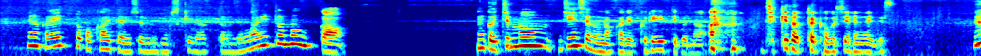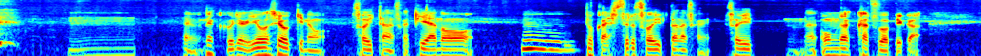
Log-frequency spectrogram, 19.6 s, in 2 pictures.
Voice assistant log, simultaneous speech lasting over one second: none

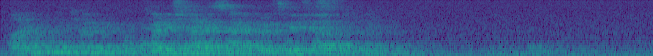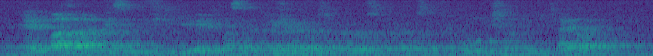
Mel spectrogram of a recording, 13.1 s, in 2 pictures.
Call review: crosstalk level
present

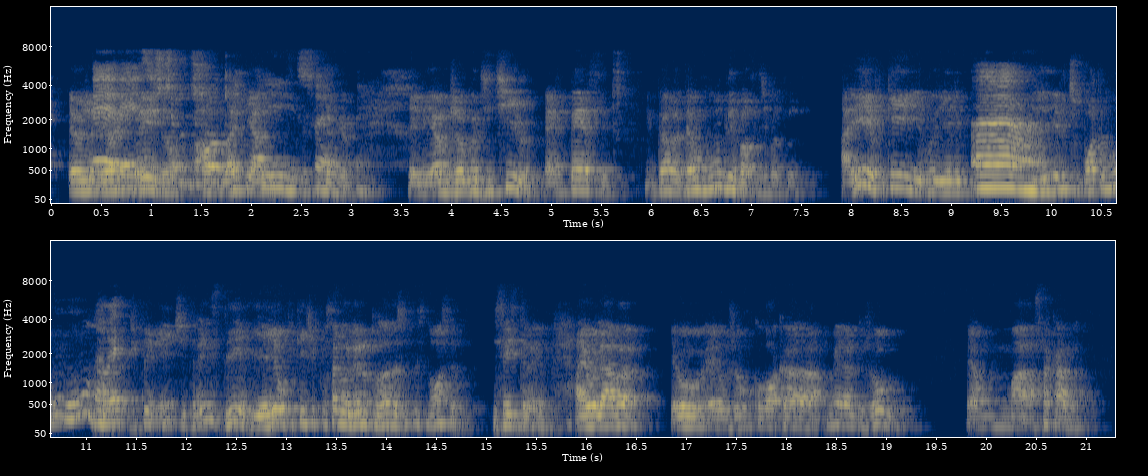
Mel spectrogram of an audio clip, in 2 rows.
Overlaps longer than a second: present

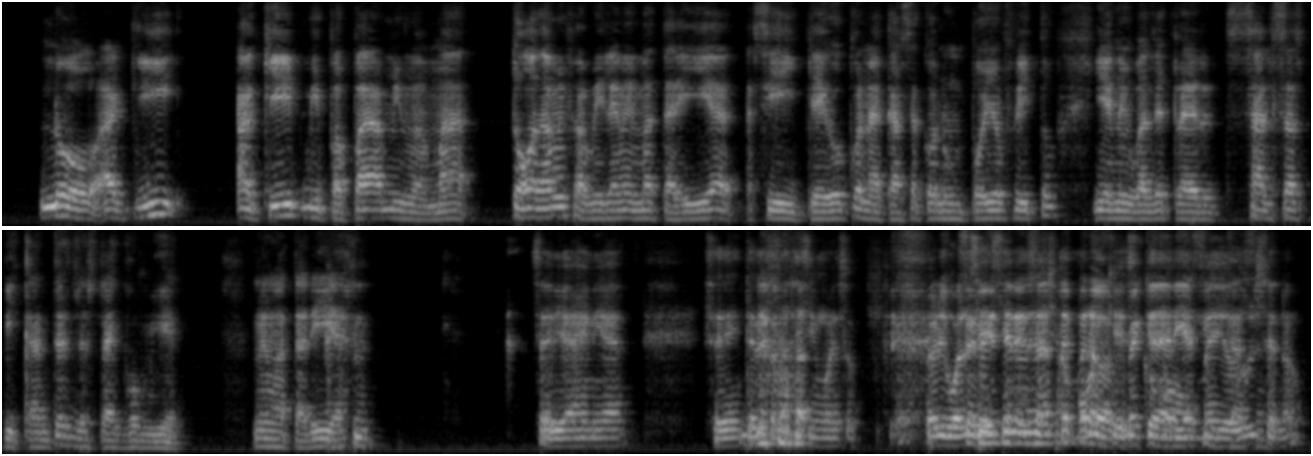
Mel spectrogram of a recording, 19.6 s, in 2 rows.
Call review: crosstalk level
present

